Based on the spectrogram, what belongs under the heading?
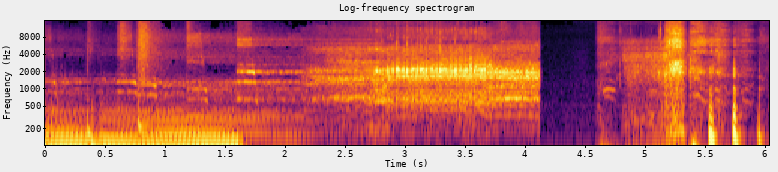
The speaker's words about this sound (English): I like that one. Sheep. That's the sheepies. That's the sheepies. I like that.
